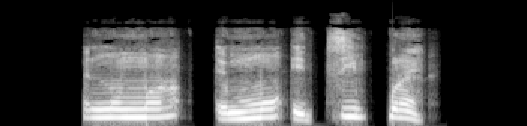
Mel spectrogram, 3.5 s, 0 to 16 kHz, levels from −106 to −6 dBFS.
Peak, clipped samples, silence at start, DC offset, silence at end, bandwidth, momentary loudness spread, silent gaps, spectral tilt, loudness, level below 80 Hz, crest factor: 0 dBFS; under 0.1%; 0.55 s; under 0.1%; 0.7 s; 7.6 kHz; 8 LU; 1.30-1.42 s, 2.50-2.58 s; -6 dB/octave; -12 LUFS; -52 dBFS; 12 dB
